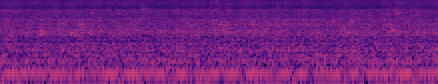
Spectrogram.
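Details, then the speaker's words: Kenmore HE top-load washer on final spin: smooth, steady low hum with no knocks or scraping as the drum holds speed; runs nice and quiet, healthy. "but as you can see nice smooth operation runs nice and quiet"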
